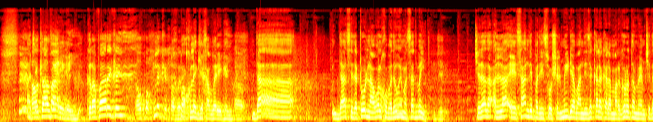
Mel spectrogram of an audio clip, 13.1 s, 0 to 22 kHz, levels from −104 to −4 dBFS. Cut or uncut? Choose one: uncut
